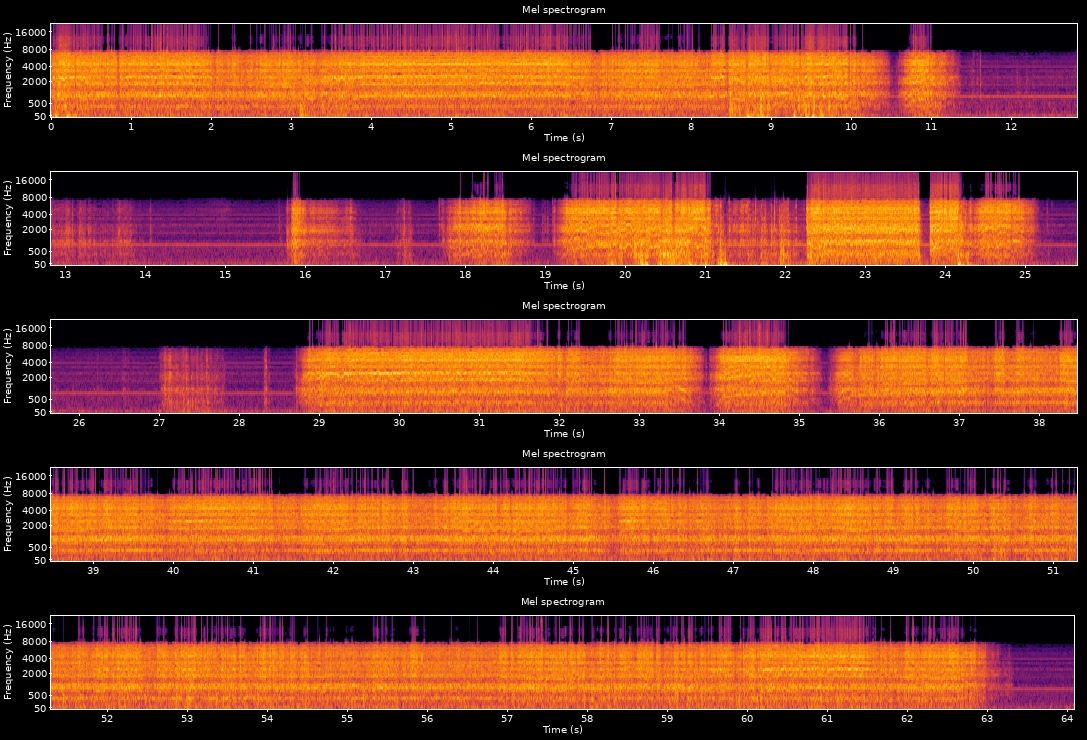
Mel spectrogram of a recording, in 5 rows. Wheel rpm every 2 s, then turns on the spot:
220, 200, 210, 210, 200, 50, 10, 0, 20, 60, 100, 80, 50, 10, 90, 210, 170, 110, 200, 220, 230, 220, 220, 230, 230, 230, 240, 230, 220, 220, 210, 110.
12-14 16-18 26-28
